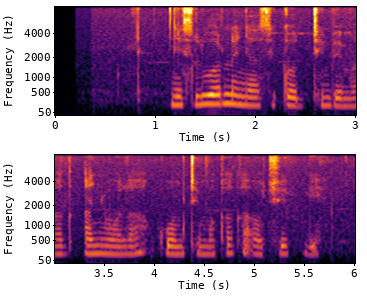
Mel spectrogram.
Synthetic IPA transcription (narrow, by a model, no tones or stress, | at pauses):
ɲɪslwornɛɲasɪkɔdtʰimbemaɡaɲwɔlakwomtʰɪmɔkakaʔɔt͡ʃɪk̚ɡɪ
